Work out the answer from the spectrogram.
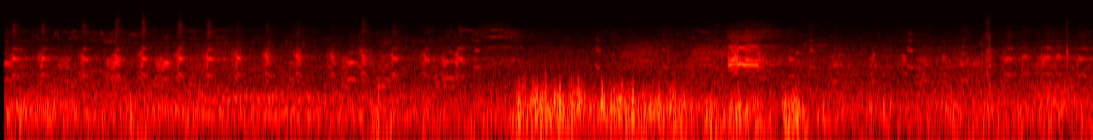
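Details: Great crested grebe pair courting and nest building, newly reunited; rapid series of short harsh, clicking notes, irregularly spaced, with louder low rumbling noise bursts in the middle.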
